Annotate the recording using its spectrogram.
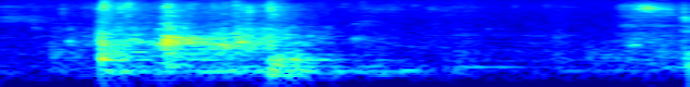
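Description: A burst of water splashing and scrabbling from a wet small dog in a sink bath, lasting under a second near the start.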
